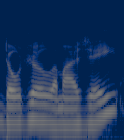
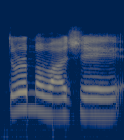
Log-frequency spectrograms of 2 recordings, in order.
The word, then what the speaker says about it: Dora Milaje: which is I think it's focused on the Dojo Lamage. That's how you pronounce it, I think, or is it focused on something else? I Yeah. really don't know much about this one. Dora Milaje, and I also did hear it's kind of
